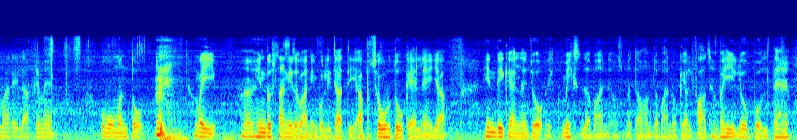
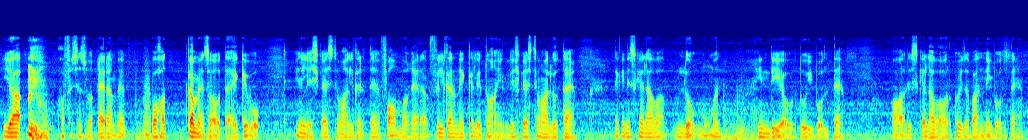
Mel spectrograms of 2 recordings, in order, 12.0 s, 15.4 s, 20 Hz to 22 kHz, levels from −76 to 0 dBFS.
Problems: background sounds at intervals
